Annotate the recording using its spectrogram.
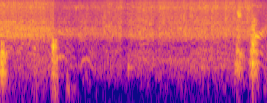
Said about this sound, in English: Did you notice it? A few dogs, too.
